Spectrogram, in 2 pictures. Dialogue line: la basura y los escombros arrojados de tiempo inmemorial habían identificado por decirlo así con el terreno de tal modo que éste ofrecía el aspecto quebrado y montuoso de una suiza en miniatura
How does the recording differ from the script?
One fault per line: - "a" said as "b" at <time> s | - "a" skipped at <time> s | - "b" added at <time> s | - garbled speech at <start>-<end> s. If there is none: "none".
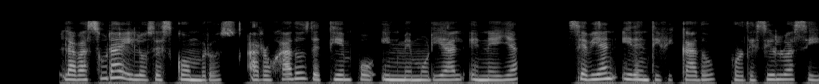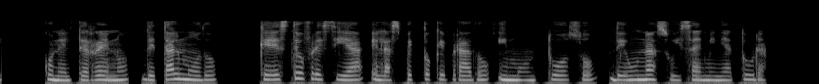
- "en ella se" added at 4.7 s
